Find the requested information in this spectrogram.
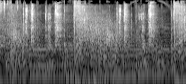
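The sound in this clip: Rifle gunfire aimed at a charging horse: a volley of loud, sharp cracks following one another in quick succession, with heavy low booms between the shots.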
